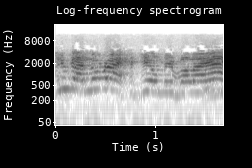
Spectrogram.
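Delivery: high, desperate begging; frightened plea. Acted. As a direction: plead for your life, scared. Son begs father for life.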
